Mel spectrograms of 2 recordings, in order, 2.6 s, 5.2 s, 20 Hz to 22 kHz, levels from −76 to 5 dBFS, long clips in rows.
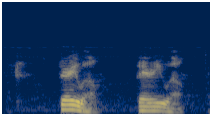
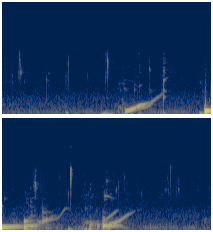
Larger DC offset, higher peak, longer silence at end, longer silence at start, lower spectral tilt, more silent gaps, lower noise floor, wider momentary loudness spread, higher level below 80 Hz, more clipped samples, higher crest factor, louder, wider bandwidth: neither; about the same, -2 dBFS vs -2 dBFS; first, 0.35 s vs 0.2 s; about the same, 0.75 s vs 0.8 s; about the same, -9.5 dB/octave vs -10 dB/octave; neither; first, -56 dBFS vs -51 dBFS; second, 17 LU vs 24 LU; second, -50 dBFS vs -36 dBFS; neither; second, 18 dB vs 24 dB; first, -20 LUFS vs -24 LUFS; first, 5.2 kHz vs 4.5 kHz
